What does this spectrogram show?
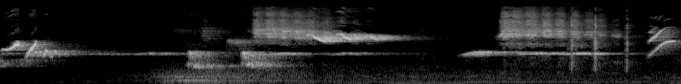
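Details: White-rumped shama song meant to provoke other shamas into singing: long steady whistled notes interrupted by harsh buzzy bursts and sharp rising upslurs, with brief pauses between phrases.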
